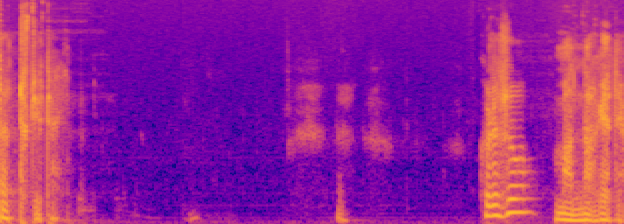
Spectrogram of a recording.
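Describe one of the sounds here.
An elderly man speaks calmly through a headset microphone, with pauses.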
